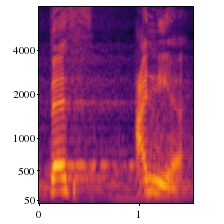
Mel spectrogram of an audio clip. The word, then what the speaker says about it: Bethania: In English, it is pronounced Bethany, but in the original pronunciation, in the Hebrew Aramaic pronunciation, Bethania.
